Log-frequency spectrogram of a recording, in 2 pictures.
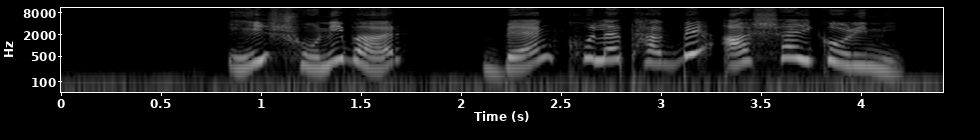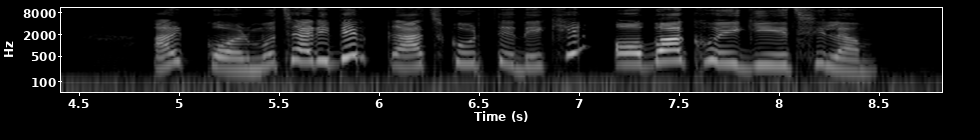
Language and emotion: Bengali, surprised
